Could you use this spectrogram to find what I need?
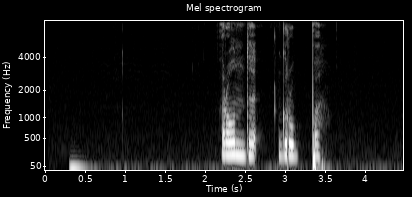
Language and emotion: Russian, neutral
